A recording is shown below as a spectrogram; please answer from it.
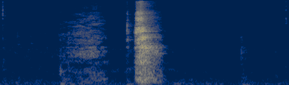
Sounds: Sneeze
